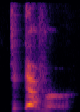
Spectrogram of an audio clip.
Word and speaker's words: Dever: Okay, every word ending with EVER is pronounced ever, lever, never, sever, forever, dever. No word with just EVER is pronounced ever. Ever would require another E at the end of the R. It's ever. Never forget the clever Dever.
